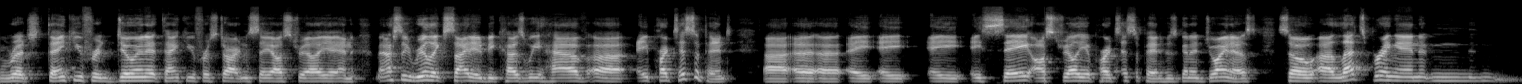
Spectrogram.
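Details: Adult male speaker; stuttering.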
